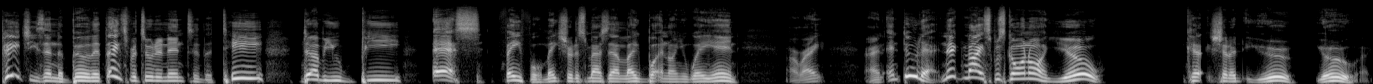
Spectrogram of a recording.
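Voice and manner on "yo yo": loud, called-out yo, boxer-style, Philly style. Trying out a Rocky impression before heading to Philly: Rocky voice. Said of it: "I'm trying to do in my Rocky".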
